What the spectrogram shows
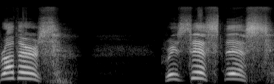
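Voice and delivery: very high, very loud, shrill, booming shout. Narrating the scene, the speaker voices Egil calling to the brothers: Egil yelling. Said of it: "he yells".

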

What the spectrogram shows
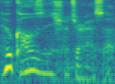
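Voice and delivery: hushed, whispered voice.

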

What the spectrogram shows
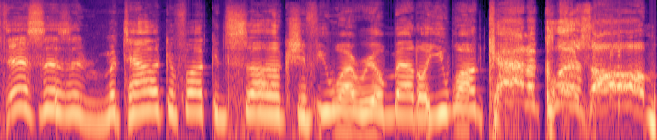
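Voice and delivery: high, shouted, pumped-up hype voice.

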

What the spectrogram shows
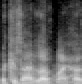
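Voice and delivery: mock very haughty, superior, lofty tone. Act out a contestant asked why she has so many children, imitating a haughty contestant. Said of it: "kind of very haughtily".

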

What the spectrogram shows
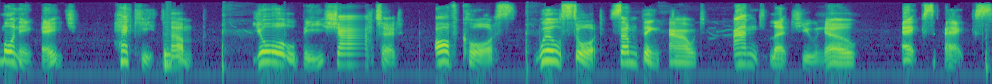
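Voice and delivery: mechanical, robotic, formal voice, read out machine-like. Retelling how a man's voice read out a text message: robotic, formal accent. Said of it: "in this very kind of robotic, formal accent saying".

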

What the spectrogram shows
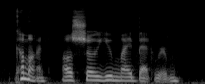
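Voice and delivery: plain reading voice

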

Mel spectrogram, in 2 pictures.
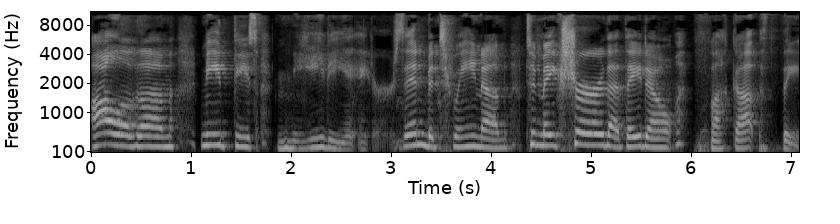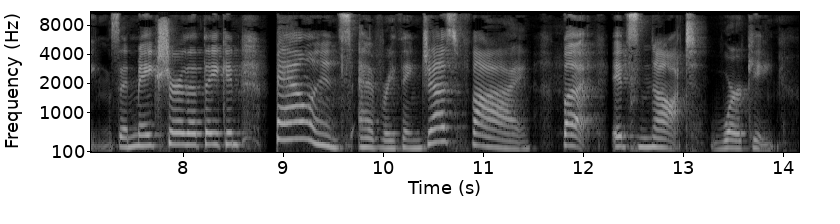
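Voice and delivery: thoroughly exasperated, fed-up complaining tone. Voicing a pacing character as he explains, sounding exasperated. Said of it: "he sounds exasperated".

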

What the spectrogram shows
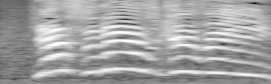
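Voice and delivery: very high, loud, squeaky cartoon voice. Playing Mickey for Walt Disney Day and answering Goofy's question, in a Mickey Mouse voice. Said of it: "act like Mickey Mouse".

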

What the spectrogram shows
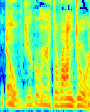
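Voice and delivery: put-on whisper. Retelling what a dance partner on stage said: imitating someone whispering.

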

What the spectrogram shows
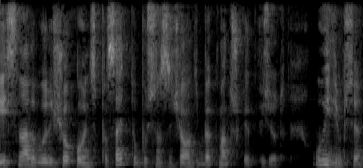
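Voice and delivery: ordinary delivery, nothing marked

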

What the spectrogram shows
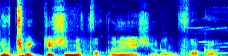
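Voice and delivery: speaking through gritted teeth. Showing how it should be said, talking through the teeth. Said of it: "You gotta be like this".

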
